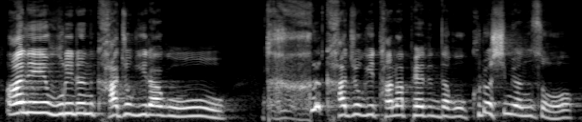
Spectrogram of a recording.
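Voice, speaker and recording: A pastor voicing a family dog that whines about being shooed away from the table, in a high, sing-song, aggrieved way. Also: male voice, unhurried, a bit bright.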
